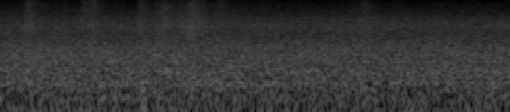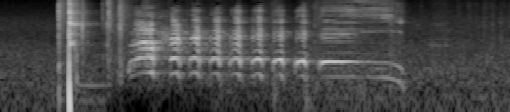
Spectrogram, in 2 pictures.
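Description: Near silence, then a little over halfway through a single sharp crack from a catapult shot, followed at once by a man whooping and cheering for about three seconds.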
